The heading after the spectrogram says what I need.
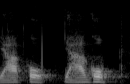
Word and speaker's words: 야곱: 성서에서는 왜냐하면 이 J가 히브리어에서는 발음이 야로 읽히기 때문에 야곱 또 야고보 이렇게 읽힌답니다.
